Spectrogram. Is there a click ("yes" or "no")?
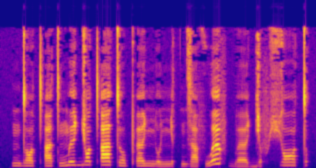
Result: no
